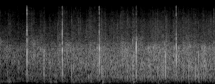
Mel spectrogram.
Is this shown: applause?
yes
